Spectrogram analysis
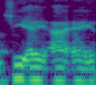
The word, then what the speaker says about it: Gaia: There's a series on Gaia, the Gaia channel, GAIA, that's how I pronounce it, Gaia, that's called Inner Evolution.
